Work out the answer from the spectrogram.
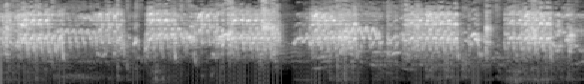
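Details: Budgerigar mating sound to encourage breeding: a loud, rolling warble of fast chirps and grating squeaks, broken by a brief silence just after the second second.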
